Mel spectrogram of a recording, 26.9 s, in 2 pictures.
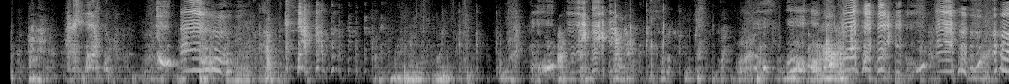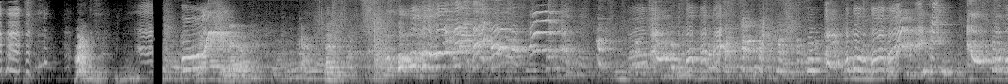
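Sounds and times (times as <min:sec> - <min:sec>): baby laughing hysterically: 0:00.9 - 0:14.2, 0:18.6 - 0:21.2, 0:21.9 - 0:26.9.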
